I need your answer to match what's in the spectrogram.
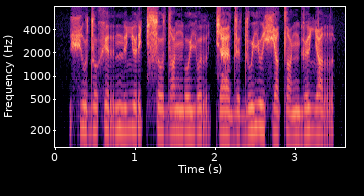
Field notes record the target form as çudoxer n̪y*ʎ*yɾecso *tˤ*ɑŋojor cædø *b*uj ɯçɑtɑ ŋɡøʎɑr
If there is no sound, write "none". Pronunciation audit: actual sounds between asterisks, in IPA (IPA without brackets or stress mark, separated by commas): ʎ, d, d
